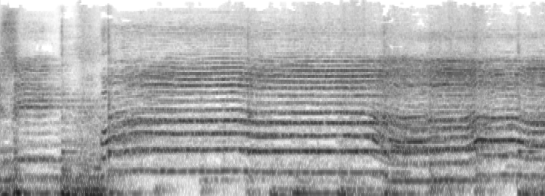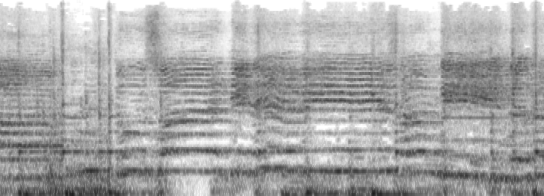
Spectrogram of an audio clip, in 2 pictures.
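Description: A devotional prayer sung by children's and women's voices, with long held notes and a slow downward slide about four seconds in, over a steady musical accompaniment.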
